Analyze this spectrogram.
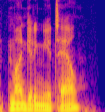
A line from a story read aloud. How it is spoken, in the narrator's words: he asked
